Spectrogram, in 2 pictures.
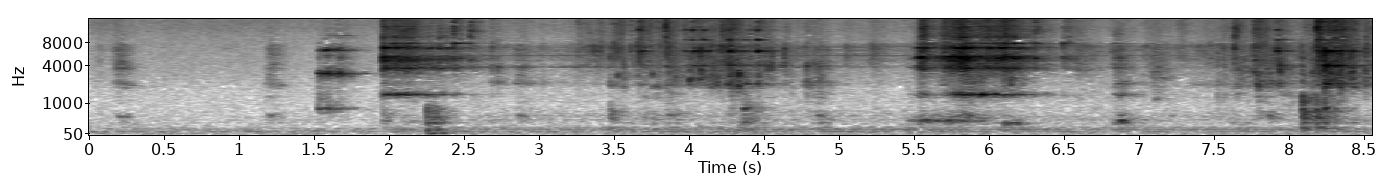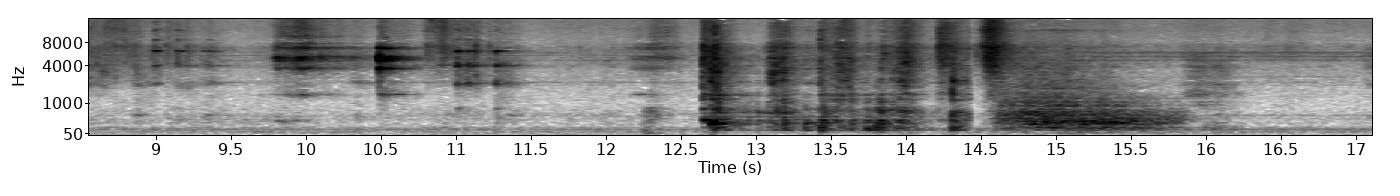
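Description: A wooden spoon scraping and clinking against a glass bowl as jam is spooned onto chopped apple, in short scattered strokes. Near the end, granola is scattered by hand into the bowl with a rustle that lasts a few seconds.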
